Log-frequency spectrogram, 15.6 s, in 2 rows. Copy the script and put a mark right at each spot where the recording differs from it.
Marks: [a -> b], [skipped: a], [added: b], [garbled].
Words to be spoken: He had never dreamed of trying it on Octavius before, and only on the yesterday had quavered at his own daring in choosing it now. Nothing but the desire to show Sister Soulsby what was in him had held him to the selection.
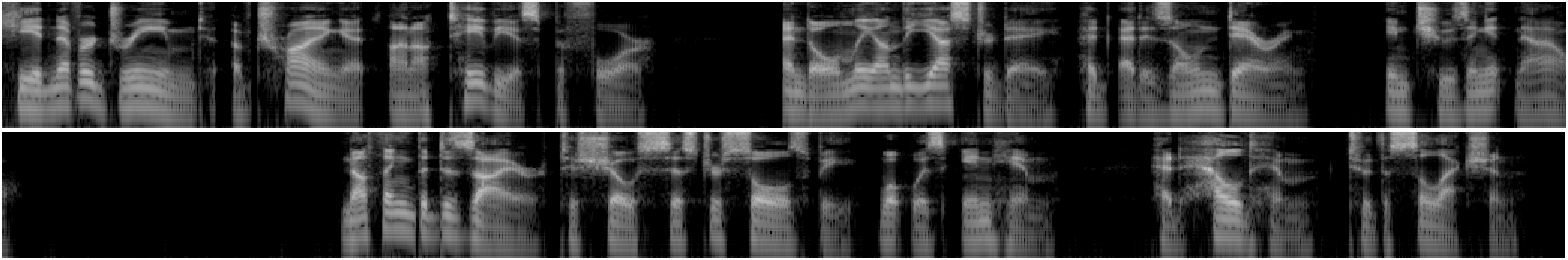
He had never dreamed of trying it on Octavius before, and only on the yesterday had [skipped: quavered] at his own daring in choosing it now. Nothing [skipped: but] the desire to show Sister Soulsby what was in him had held him to the selection.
